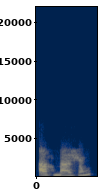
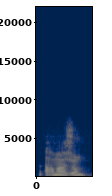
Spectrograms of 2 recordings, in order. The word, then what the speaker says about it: Arminjon: Armajon, est-ce que je prononce bien? C'est ça, Arminjon.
